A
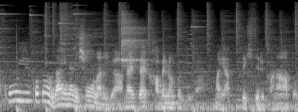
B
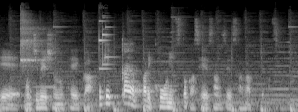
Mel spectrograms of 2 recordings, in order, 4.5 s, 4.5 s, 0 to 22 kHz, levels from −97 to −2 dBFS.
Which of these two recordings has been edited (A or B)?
B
